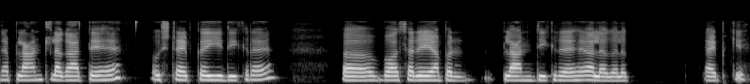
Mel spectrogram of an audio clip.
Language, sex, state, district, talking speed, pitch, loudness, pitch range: Hindi, female, Punjab, Fazilka, 185 wpm, 195 Hz, -15 LUFS, 190-205 Hz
